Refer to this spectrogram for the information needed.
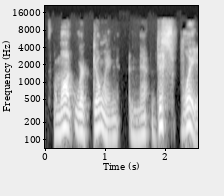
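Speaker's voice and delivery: put-on talking through gritted teeth. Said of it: "talking through gritted teeth".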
